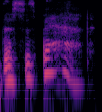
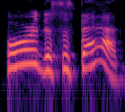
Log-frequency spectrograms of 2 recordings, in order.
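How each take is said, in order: First: Much softer, under the breath; muttered. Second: Slow, higher, louder disapproval; disgusted. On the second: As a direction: draw it out, clearly disgusted. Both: Shown as a demonstration.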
